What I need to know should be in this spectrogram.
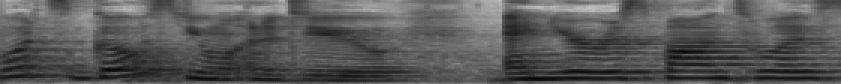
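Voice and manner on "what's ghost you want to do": usual speaking voice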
